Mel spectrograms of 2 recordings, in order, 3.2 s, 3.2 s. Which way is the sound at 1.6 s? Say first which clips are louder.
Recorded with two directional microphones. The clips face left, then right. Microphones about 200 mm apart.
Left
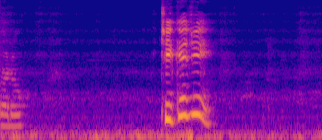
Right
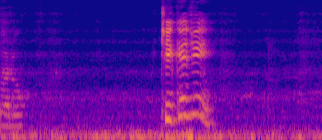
Left 10 dB; 50° left (ahead or behind).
